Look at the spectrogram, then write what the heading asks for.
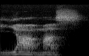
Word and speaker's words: llamas: mismo canal cómo te llamas a los 2 l2 l se pronuncia y ya cómo te llamas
